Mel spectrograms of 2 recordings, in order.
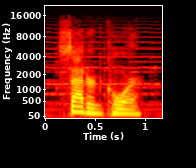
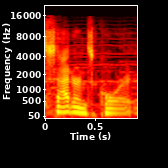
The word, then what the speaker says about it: Saturn's Core: Saturn's Core, Saturn Core. Is it? I'm always like Saturn Saturn Core. No, it's Saturn's Core. It's with an S.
